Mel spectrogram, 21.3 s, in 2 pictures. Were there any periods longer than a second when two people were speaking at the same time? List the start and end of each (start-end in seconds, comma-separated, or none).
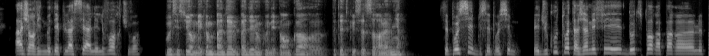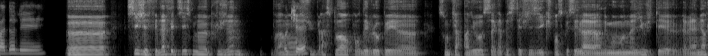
none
